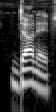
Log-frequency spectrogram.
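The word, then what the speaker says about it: Dunnage: Dunwich, that's the correct pronunciation.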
